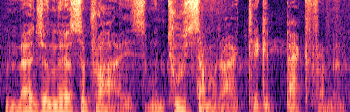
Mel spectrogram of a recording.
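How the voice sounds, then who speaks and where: An actor playing a stern older samurai lord in a video game, gravelly, measured and authoritative. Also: male voice, sits low, lively intonation, a little hiss or hum. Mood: commanding. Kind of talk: cinematic video game dialogue. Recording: music under the dialogue.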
